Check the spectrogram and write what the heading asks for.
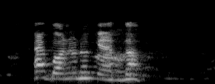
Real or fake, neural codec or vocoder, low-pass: fake; vocoder, 44.1 kHz, 128 mel bands, Pupu-Vocoder; 7.2 kHz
